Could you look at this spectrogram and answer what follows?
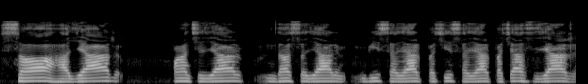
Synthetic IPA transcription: sɔɦəd͡ʒaɾ | pãːt͡ʃɦəd͡ʒaɾd̪əsɦəd͡ʒaɾbisɦəd͡ʒaɾpət͡ʃisɦəd͡ʒaːɾpət͡ʃasɦəd͡ʒaɾ

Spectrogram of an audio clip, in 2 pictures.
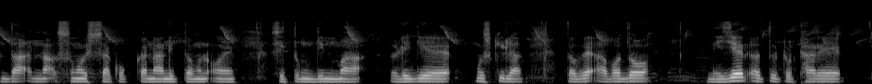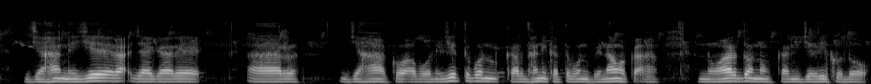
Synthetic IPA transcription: d̪aʔna̰ʔsɔmɔsakɔkananit̪ɔŋnɔ̰ʔɔjsit̪uŋd̪inma | əɽiɡɛmuskilat̪ɔbɛʔabɔd̪ɔ | nid͡ʒeɾət̪uʈɔʈʰaɾɛ | d͡ʒaɦãnid͡ʒeɾa̰ʔd͡ʒajɡaɾɛ | aɾ | d͡ʒaɦãkɔabɔnid͡ʒɛt̪ɛbɔnkaɾd̪ʱanikat̪ɛbɔnbɛnawaka̰ʔanɔwaɾd̪ɔnɔŋkanid͡ʒeəɾikɔd̪ɔ

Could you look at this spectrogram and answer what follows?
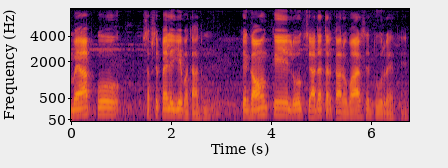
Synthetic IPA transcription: mɛ̃ːaːp̚ko | sɐbsepɛɦlejebɐt̪aːd̪ũ | keɡãːõkeloːɡzjaːd̪at̪əɾkaːɾoːbaːɾsed̪uːɾːɛɦt̪eɦɛ̰̃ː

